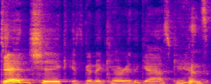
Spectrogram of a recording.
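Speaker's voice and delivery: acted, high-pitched scream in disbelief. Recapping a show, the speaker reenacts their reaction, retelling screaming at the TV. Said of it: "I am screaming at the TV like".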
